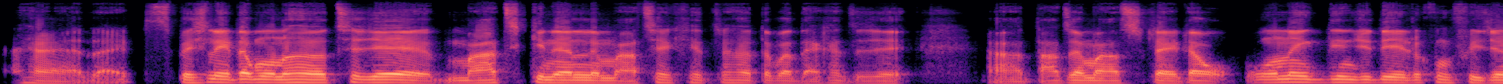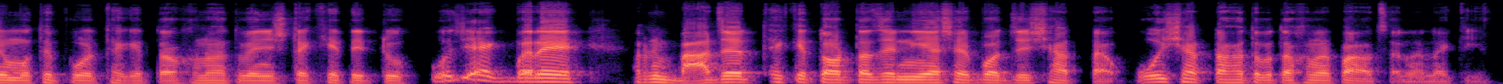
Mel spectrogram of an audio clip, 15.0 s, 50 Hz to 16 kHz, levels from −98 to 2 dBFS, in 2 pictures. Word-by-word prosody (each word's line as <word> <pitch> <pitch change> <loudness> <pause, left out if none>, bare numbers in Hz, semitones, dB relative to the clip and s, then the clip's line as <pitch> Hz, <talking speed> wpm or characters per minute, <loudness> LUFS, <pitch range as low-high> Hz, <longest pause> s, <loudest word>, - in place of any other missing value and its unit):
হ্যাঁ, - - -3
right. - - -7 0.2
Specially 120 +3 0
এটা 130 - +6
মনে 125 0 +5
হয় 125 - +6
হচ্ছে 120 +3 -3
যে, - - +7 0.4
মাছ 110 +2 +1
কিনে 120 -3 +3
আনলে 110 -1 +4
মাছের 105 +6 -3
ক্ষেত্রে 115 -1 -9
হয়তোবা 105 -2 -3
দেখা 110 - -7
যায় 90 0 -12
যে, - - -2 0.5
আ - - -3 0.2
তাজা 100 +3 0
মাছটা 100 -1 -1
এটা 100 - +1 0.4
অনেকদিন 130 -1 +2
যদি 125 0 -1
এরকম 115 +2 -3
ফ্রিজের 115 0 +1
মধ্যে 110 +3 -4
পড়ে 105 -2 -2
থাকে, 100 -2 -5
তখন 95 +2 -3
হয়তোবা 105 -1 -4
এই - - +1
জিনিসটা 100 +1 -3
খেতে - - -3
একটু, 100 - -4 0.2
ঐ - - -5
যে, - - +1
একবারে 160 -1 +4 0.4
আপনি 135 +1 -1
বাজার 135 0 +4
থেকে 145 -1 -2
তরতাজা 125 +1 +3
নিয়ে 120 -1 +5
আসার 115 - 0
পর 115 - +3
যে, 110 - +1
স্বাদটা, - - -4 0.2
ওই 145 - +2
স্বাদটা 140 -3 0
হয়তোবা 120 -2 -3
তখন 110 +1 -3
আর - - -7
পাওয়া - - 0
যায় - - -12
না, 80 - -10
নাকি? 85 - -15
115 Hz, 220 wpm, -24 LUFS, 105-125 Hz, 0.5 s, যে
